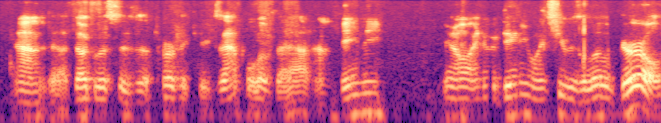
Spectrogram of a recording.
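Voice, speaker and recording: With music in the background, a man with an American accent speaks. His pace is moderate and his pitch medium. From Chicago. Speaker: Rotary club member. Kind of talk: video call meeting remarks.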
